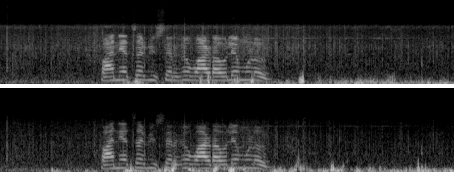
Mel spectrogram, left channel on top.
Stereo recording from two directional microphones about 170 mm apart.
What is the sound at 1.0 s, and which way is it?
Speech, 5° left (ahead or behind).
